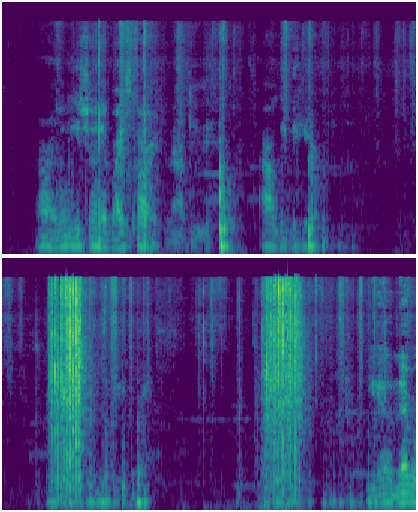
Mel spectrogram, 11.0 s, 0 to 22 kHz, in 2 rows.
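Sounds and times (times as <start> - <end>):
cards being shuffled: 5.0 - 7.5, 8.1 - 10.7.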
